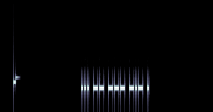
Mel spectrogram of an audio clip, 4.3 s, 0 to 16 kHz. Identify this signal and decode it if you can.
Morse code, heard as a keyed tone, about 40 wpm, 700 Hz. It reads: SMOKE
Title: Top 1501-1750 Words 40wpm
